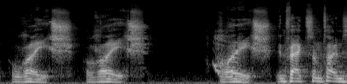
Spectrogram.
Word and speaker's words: reish: So I would encourage you to try to work on pronouncing it in the back of your throat, like reish, reish.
